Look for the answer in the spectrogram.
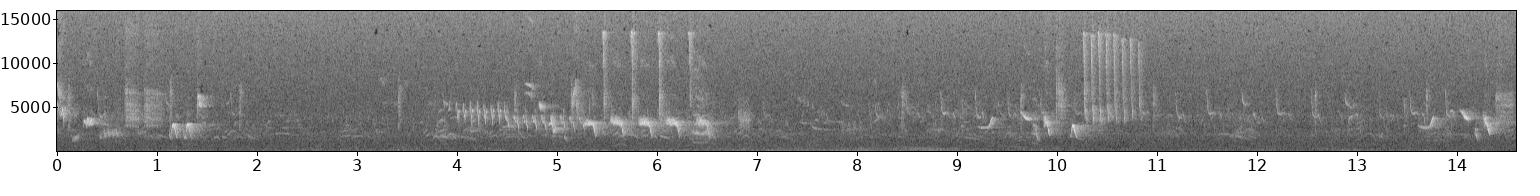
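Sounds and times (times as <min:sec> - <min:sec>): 
common nightingale singing: 0:00.0 - 0:14.5.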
